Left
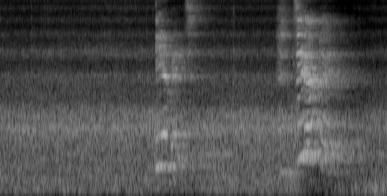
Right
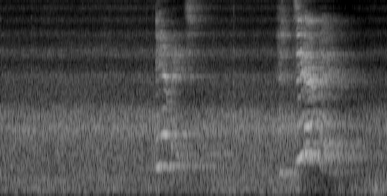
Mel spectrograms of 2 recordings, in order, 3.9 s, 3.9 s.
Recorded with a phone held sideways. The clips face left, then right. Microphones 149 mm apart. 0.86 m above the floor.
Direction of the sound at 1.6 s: 25° left (ahead or behind).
